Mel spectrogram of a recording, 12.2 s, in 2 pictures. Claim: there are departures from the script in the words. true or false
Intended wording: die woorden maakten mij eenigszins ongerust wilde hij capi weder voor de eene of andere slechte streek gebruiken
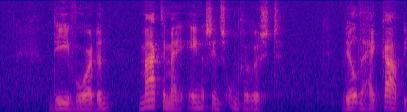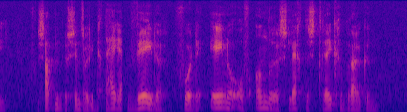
true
